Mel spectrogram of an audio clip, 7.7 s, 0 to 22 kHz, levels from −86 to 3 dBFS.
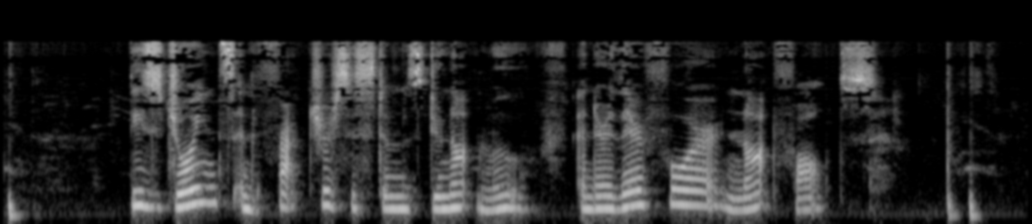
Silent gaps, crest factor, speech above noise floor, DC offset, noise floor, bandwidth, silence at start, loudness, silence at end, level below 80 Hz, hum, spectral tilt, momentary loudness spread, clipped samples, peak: none; 22 dB; 42 dB; under 0.1%; -63 dBFS; 12 kHz; 0.05 s; -18 LUFS; 0.4 s; -60 dBFS; none; -2 dB/octave; 19 LU; under 0.1%; 0 dBFS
